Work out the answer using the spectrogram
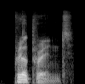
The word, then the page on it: preprint: British English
